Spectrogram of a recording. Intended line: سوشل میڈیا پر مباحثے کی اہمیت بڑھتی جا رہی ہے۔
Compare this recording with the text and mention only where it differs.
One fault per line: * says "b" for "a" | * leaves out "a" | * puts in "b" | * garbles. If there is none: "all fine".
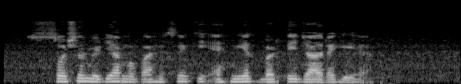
* leaves out "پر"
